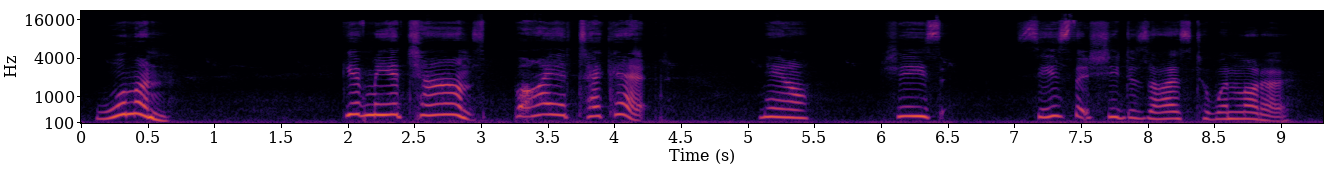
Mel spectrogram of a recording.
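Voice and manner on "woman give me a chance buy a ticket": thunderous, booming, raised heavenly voice. Retelling how a voice answers a woman praying daily to win lotto, booming. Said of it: "this voice booms out".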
